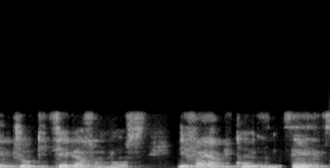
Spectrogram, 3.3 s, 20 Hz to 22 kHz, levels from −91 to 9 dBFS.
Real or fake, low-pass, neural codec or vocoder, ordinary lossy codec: fake; 7.2 kHz; codec, 16 kHz, 8 kbps, FreqCodec, smaller model; none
